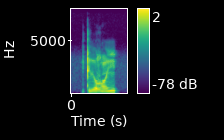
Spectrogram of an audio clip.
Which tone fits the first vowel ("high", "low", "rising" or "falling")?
low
